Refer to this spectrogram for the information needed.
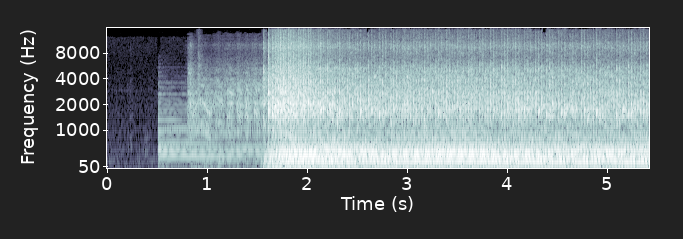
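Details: Replacement Toyota 1UZ turbo V8, first start after an engine swap with the oil system primed: the starter cranks about a second, then it catches and settles into a strong, even run. Normal engine start.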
